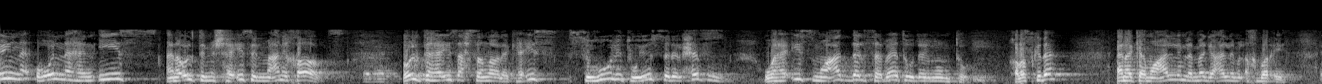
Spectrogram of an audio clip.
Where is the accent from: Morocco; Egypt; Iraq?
Egypt; واحنا عندنا في مصر بفضل الله عز وجل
